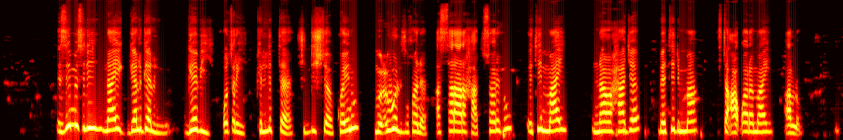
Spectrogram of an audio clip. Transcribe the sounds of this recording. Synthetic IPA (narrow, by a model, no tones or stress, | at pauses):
ʔɨzimɨslinajɡɐlɡɐl | ɡɐβikʼʊt͡sʼɾikʰɨlːɨt̪ʰːɐʃɪd̪ːɨʃt̪ʰɐkʰo̞jnu | mɨʕwʊlzɨxo̞nɐʔasːɐɾaɾɨxat̪ʰːɐ̥sɐɾiħu | ʔɨt̪ʰimaj | ɨnːawɐħad͡ʒɐ | bet̪ʰid̪ɨmːa | zɨt̪ʰɐʕakʼɐɾɐmajʔalːo̞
